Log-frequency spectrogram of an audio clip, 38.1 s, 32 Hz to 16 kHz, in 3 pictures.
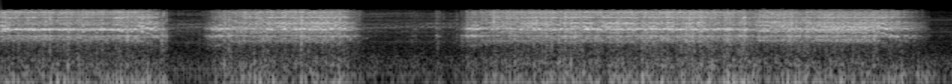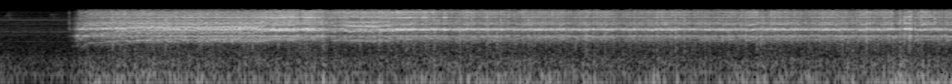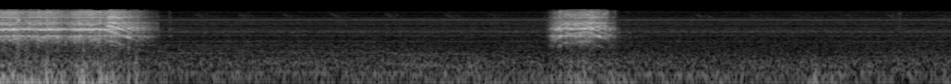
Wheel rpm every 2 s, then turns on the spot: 220, 110, 70, 150, 210, 200, 30, 190, 220, 230, 230, 230, 230, 120, 0, 0, 40, 0, 0.
32-34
